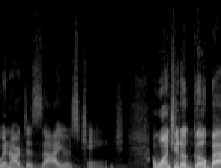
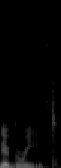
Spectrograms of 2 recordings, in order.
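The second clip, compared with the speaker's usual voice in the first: quiet grief; 7 semitones lower, 17 dB quieter than usual. Shown as a demonstration. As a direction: sink low and soft on grieved. Contrasting grief with anger.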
